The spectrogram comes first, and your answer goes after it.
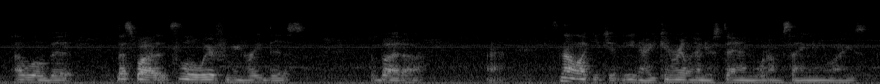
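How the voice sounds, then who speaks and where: A man's fairly low voice at a very fast pace, with long, frequent pauses and audible room echo. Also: ordinary pitch variation. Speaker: amateur poet and video blogger. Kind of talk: casual monologue. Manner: halting, many fillers.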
